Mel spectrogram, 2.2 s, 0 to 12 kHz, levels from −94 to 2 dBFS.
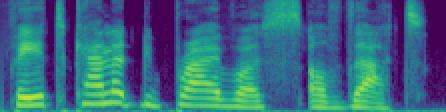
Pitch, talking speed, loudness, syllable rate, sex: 210 Hz, 160 wpm, -17 LUFS, 4.3 syllables/s, female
